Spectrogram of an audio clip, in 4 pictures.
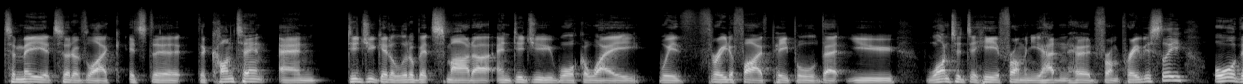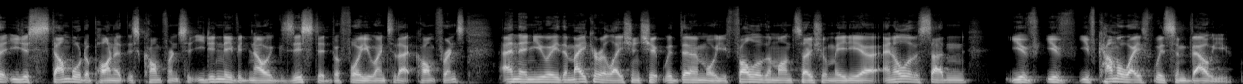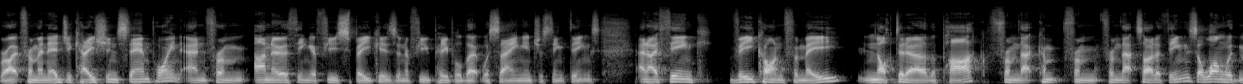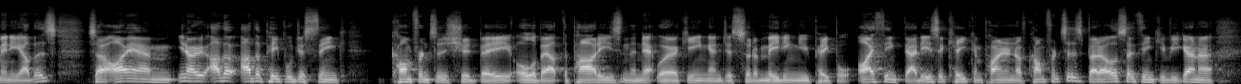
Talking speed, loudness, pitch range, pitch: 215 wpm, -18 LUFS, 95-115 Hz, 105 Hz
